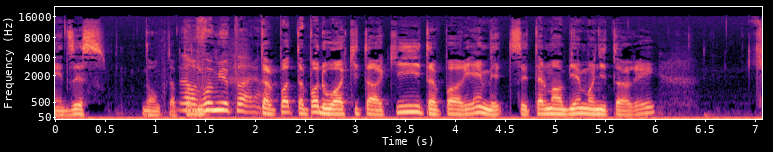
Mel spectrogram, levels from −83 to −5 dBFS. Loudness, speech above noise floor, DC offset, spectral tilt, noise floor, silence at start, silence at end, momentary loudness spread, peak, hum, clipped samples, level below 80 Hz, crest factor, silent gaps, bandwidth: -17 LUFS; 25 dB; 3%; -4.5 dB/octave; -42 dBFS; 0 s; 0 s; 9 LU; -2 dBFS; none; under 0.1%; -44 dBFS; 16 dB; none; 17 kHz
